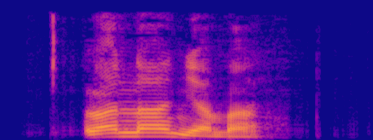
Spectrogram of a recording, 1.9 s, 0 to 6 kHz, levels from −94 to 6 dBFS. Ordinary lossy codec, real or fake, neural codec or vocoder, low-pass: MP3, 48 kbps; real; none; 5.4 kHz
